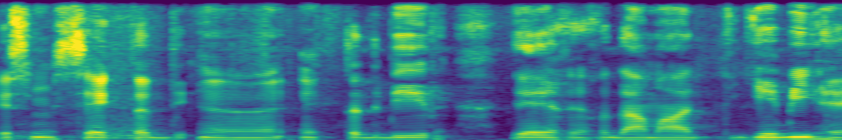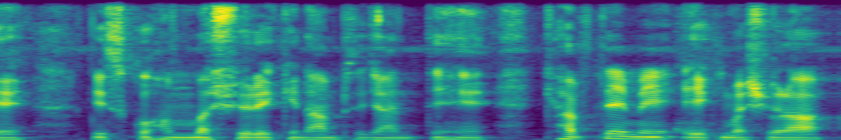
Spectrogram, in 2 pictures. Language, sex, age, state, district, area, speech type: Urdu, male, 30-45, Uttar Pradesh, Lucknow, urban, spontaneous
